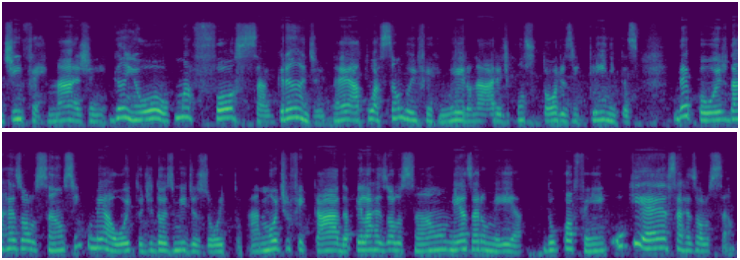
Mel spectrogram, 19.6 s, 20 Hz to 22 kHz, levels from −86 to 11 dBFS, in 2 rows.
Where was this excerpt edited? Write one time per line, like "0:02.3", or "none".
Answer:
none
